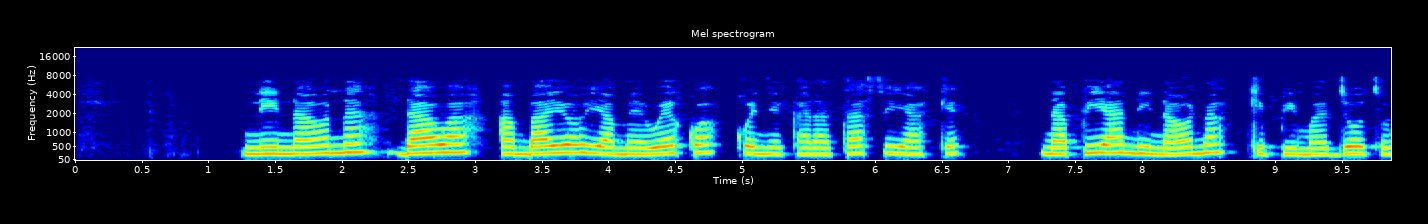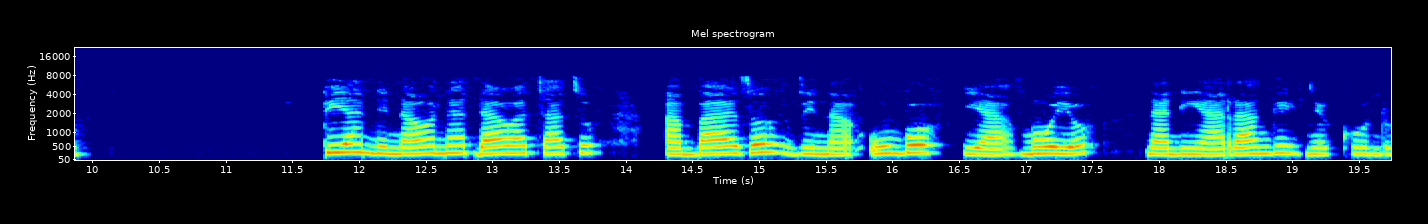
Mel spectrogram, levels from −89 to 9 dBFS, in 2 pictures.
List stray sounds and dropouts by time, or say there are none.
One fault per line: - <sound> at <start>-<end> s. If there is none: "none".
none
